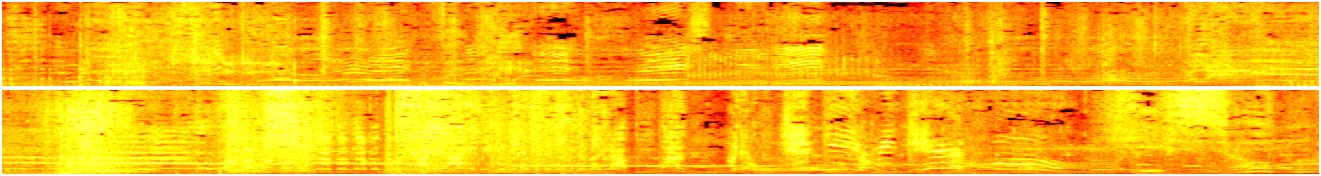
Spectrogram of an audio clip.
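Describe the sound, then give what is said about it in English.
A wild cat yowls and roars loudly in a busy, chaotic scene, its snarling cries rising over crashing and shattering noises, with voice-like sounds mixed in throughout. “Nigel's Strawberry plays with wild aminals all the time. He'll get us out of this scrape. Does Kitty want a mousie?”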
